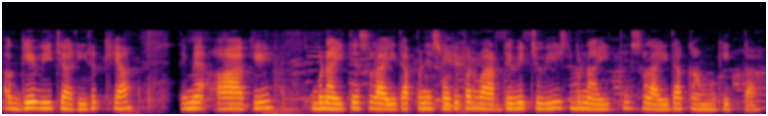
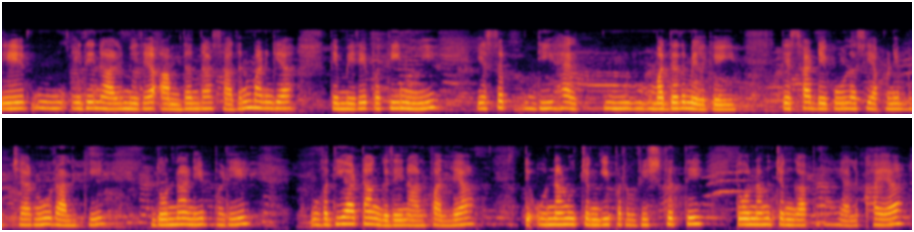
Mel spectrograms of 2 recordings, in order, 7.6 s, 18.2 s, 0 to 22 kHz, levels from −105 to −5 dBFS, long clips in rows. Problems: none marked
